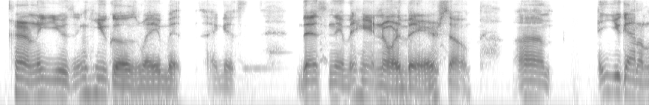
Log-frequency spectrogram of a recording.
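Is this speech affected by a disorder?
Yes: cerebral palsy; wheelchair user.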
